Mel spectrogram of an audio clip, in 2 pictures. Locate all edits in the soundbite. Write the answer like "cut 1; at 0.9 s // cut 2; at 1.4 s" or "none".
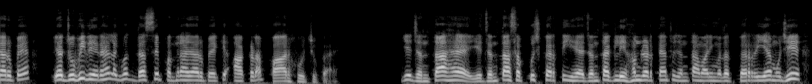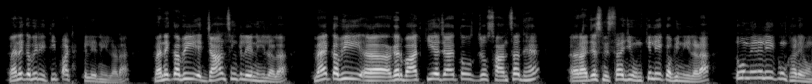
none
